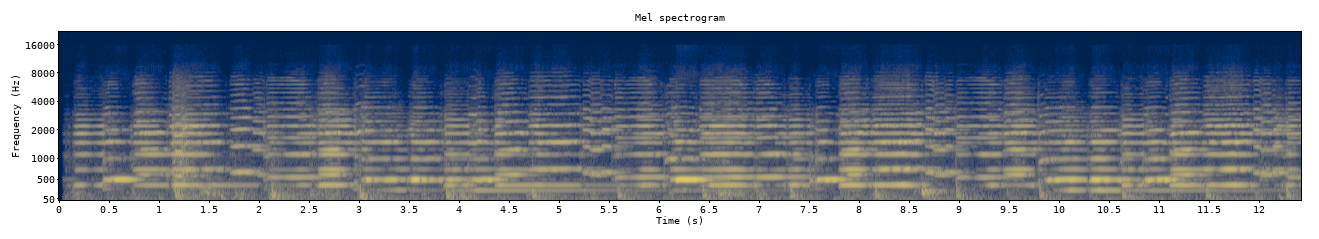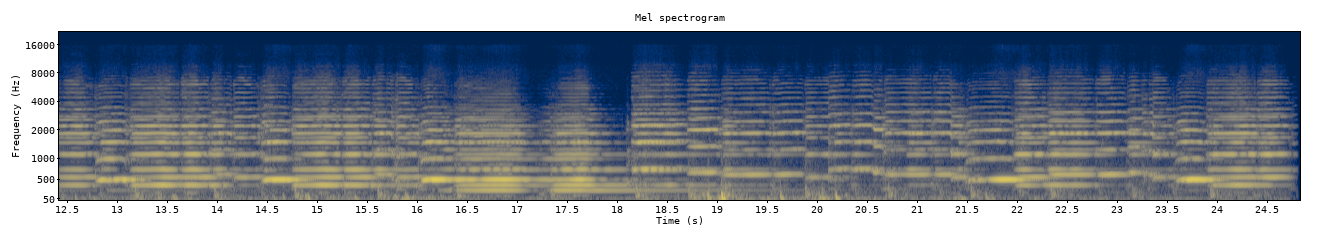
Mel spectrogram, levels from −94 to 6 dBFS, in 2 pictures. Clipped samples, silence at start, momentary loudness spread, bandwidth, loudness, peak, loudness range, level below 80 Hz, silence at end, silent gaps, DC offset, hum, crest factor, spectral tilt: under 0.1%; 0.1 s; 10 LU; 7.8 kHz; -19 LUFS; -4 dBFS; 4 LU; -40 dBFS; 0.05 s; none; under 0.1%; none; 14 dB; -5.5 dB/octave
